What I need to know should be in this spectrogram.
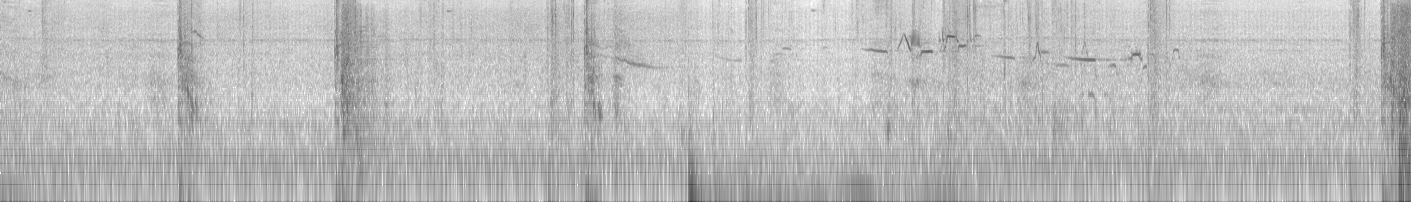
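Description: A small drone whirs and buzzes in the air.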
